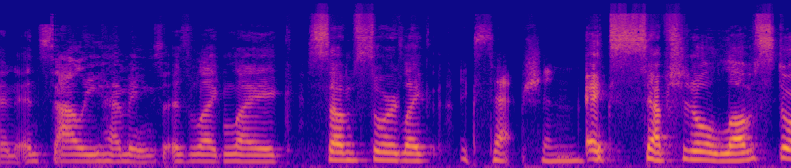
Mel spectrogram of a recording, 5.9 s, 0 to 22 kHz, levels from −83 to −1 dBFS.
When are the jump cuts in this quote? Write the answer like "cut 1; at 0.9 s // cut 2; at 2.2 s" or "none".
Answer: cut 1; at 1.7 s // cut 2; at 2.3 s // cut 3; at 3.0 s // cut 4; at 3.4 s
